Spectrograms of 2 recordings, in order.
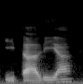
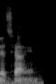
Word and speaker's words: Italia: Italia has four syllables in Latin, Italia, but only three in Italian, Italia.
